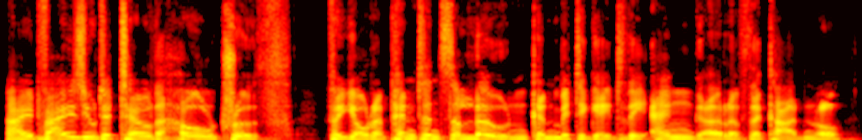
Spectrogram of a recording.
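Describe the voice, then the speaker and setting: A man's voice: on the high side, lively intonation, a bit bright, no room sound, clean studio sound, voice pushed up. A man voicing a stern, officious police commissary interrogating a prisoner. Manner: interrogating, officious, slow and emphatic.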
